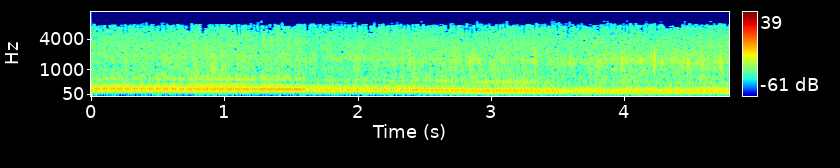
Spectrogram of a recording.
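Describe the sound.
Car engine driving along, a loud, steady droning hum whose pitch shifts partway through before holding even to the end, with no voices.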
